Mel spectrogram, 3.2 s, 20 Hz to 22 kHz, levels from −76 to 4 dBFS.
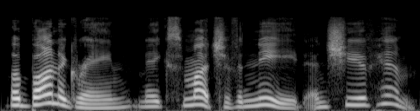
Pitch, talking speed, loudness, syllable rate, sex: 205 Hz, 170 wpm, -18 LUFS, 5.1 syllables/s, female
